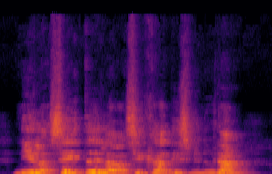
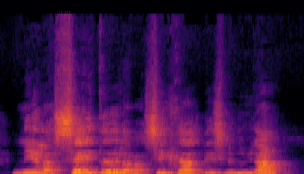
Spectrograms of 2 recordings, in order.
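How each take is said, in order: Both takes have the same delivery.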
